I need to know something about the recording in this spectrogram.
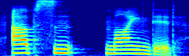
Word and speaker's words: absent-minded: In the compound adjective, the T is dropped, so we have absent-minded.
